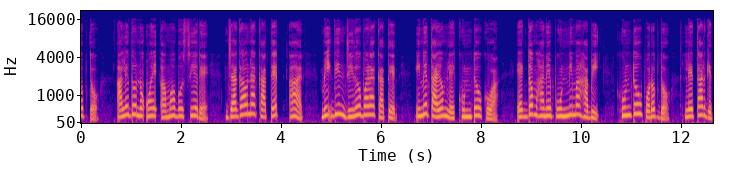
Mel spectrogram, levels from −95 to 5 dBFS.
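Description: Speech recording with no audible technical faults.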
